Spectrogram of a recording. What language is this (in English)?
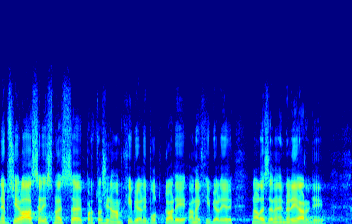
Czech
